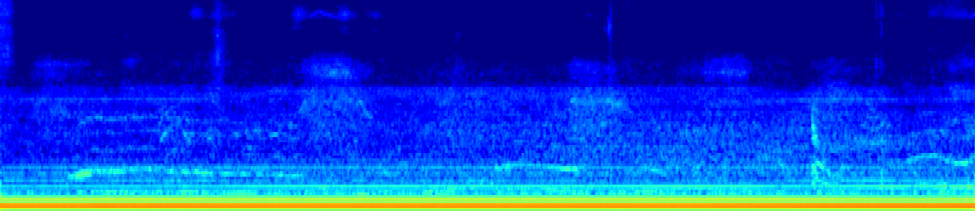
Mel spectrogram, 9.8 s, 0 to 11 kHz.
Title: December 2020 Can Mackie CR4 Creative Reference Multimedia Monitors buzzing sound be fixed please?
